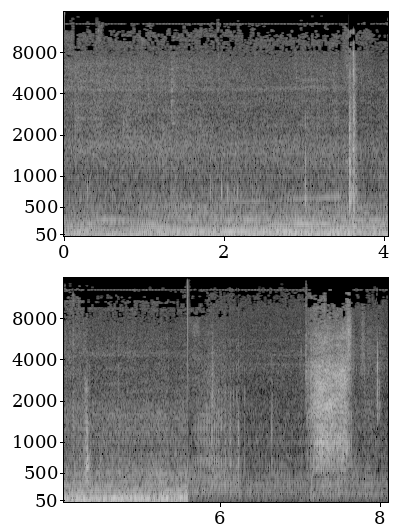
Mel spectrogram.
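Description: Car driving off with the driver's window open: a steady low rumble of engine and road noise inside the cabin, which cuts off abruptly a little over halfway through. A short hiss follows near the end.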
